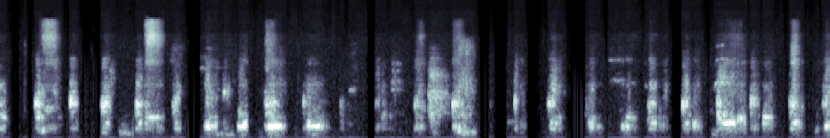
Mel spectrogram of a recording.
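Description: Faint rubbing and squeaking strokes of a whiteboard being wiped with an eraser and then written on with a marker, in short quick bursts, two or three a second.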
